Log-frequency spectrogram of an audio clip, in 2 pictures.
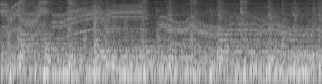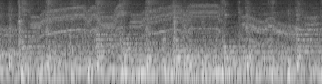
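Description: Electronic synthesizer music played through studio monitor speakers: a steady, dense bass under gritty, rock-like lead sounds, with sweeping glides that rise and fall in pitch every few seconds.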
